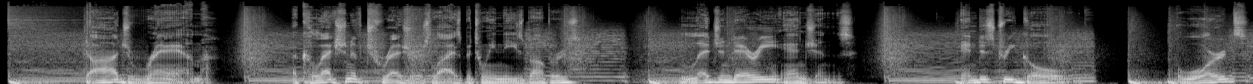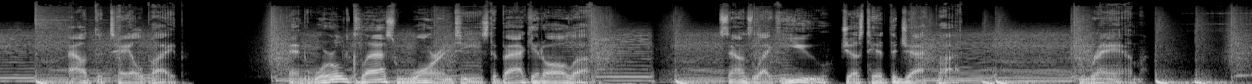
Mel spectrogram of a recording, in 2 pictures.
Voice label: Commercial; Ram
